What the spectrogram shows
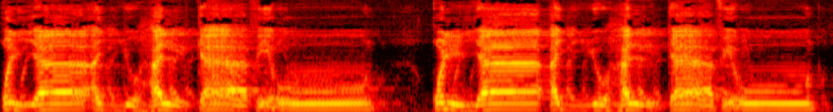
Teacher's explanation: زبان کی جڑ اور تالو کا سخت حصہ یہاں سے باریک کاف ادا ہوتا ہے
